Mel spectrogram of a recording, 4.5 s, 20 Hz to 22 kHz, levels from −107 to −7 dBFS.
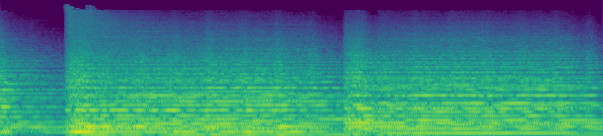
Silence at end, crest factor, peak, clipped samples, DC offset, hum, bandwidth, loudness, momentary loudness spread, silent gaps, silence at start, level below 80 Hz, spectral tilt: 0 s; 16 dB; -6 dBFS; under 0.1%; under 0.1%; none; 12.5 kHz; -22 LUFS; 6 LU; none; 0 s; -38 dBFS; -7.5 dB/octave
